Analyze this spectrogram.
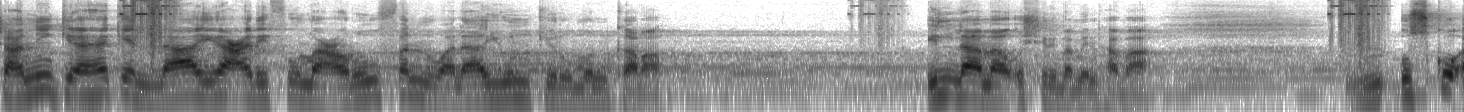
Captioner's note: Arabic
